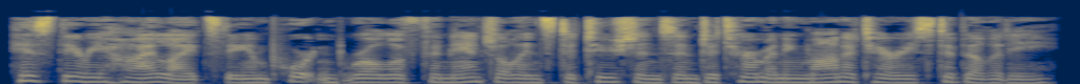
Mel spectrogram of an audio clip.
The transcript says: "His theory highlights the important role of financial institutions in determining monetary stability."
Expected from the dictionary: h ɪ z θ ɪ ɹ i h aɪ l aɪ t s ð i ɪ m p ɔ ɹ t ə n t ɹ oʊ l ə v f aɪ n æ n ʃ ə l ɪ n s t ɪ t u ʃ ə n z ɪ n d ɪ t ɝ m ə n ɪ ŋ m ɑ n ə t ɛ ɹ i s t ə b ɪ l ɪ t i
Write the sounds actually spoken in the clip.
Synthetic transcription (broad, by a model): h ɪ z θ ɪ ɹ i h aɪ l aɪ t s ð i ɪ m p ɔ ɹ t n t ɹ oʊ l ə v f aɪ n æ n ʃ l ɪ n s t ɪ t u ʃ ə n z ɪ n d ɪ t ɝ m ə n ɪ ŋ m ɑ n ə t ɛ ɹ i s t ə b ɪ l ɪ t i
